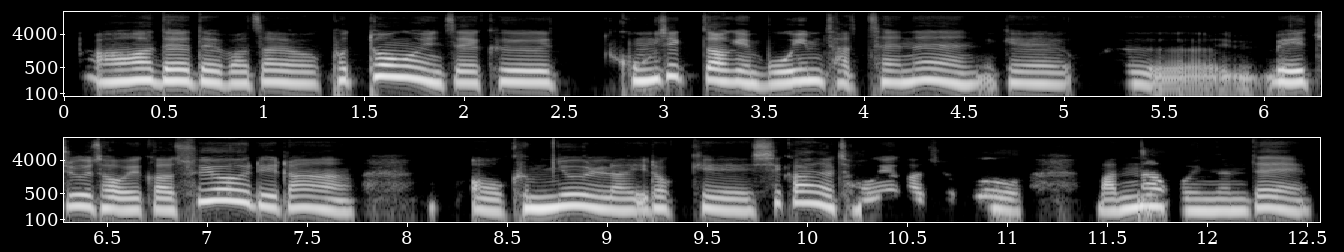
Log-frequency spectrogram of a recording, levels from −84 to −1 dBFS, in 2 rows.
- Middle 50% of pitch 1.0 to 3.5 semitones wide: Yes, average, 3.1 semitones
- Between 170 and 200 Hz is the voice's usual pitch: No, high, 210 Hz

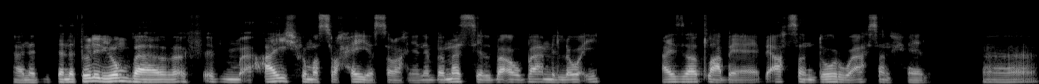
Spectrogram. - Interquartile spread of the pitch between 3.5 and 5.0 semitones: No, narrow, 2.5 semitones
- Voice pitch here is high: No, low, 115 Hz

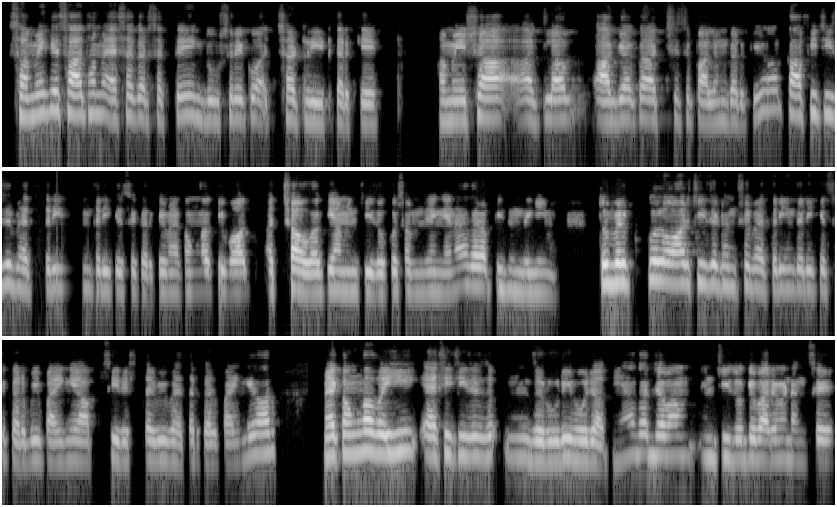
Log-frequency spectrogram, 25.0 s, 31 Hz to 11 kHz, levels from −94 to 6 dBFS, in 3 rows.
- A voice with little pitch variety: No, average, 3.2 semitones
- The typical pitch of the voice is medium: Yes, medium, 165 Hz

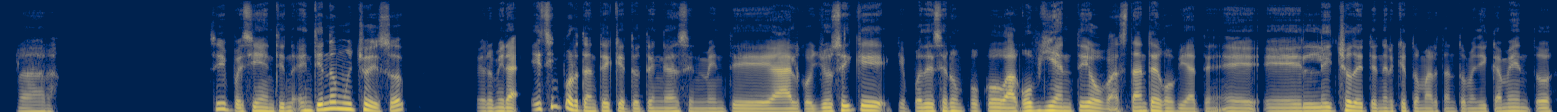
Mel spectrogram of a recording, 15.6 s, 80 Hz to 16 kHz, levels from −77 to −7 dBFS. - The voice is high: No, low, 115 Hz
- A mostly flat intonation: No, average, 3.0 semitones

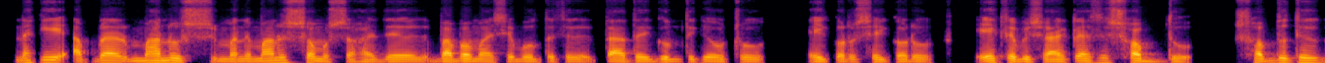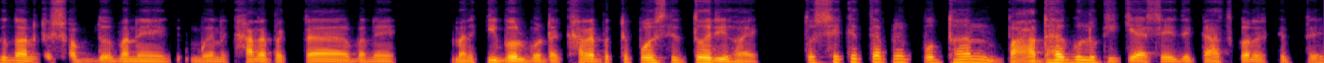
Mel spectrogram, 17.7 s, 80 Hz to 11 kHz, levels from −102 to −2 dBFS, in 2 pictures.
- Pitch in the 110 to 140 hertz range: No, low, 100 Hz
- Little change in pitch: No, average, 3.5 semitones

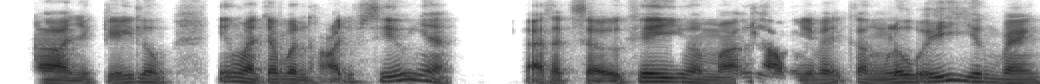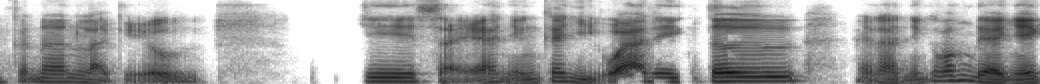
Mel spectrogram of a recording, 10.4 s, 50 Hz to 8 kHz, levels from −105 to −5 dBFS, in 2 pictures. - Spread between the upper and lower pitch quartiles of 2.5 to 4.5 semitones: No, average, 5.3 semitones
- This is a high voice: No, low, 130 Hz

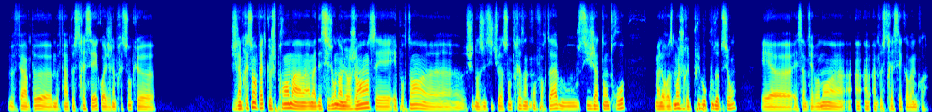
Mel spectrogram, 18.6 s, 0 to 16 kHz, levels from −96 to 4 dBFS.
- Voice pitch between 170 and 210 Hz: No, low, 105 Hz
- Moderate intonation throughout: Yes, average, 3.1 semitones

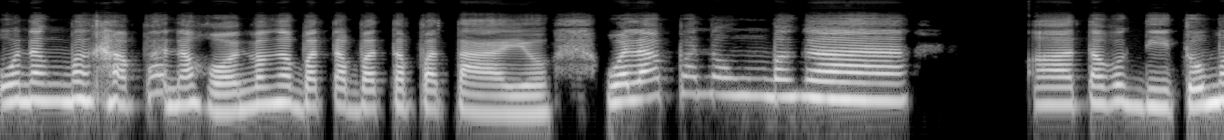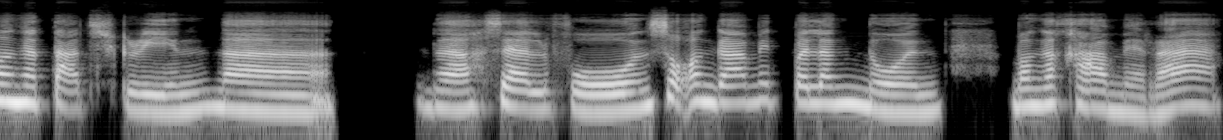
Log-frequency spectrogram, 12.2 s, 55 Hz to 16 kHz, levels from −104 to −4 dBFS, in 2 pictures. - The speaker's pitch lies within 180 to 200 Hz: No, high, 225 Hz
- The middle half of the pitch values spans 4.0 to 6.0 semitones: Yes, average, 4.6 semitones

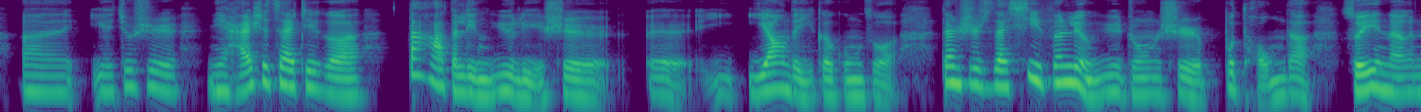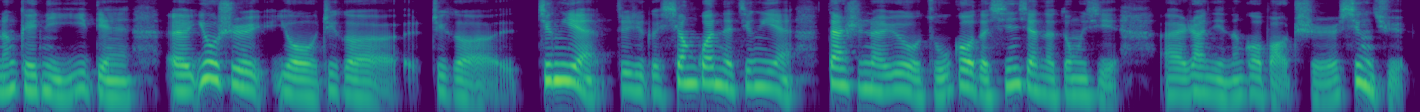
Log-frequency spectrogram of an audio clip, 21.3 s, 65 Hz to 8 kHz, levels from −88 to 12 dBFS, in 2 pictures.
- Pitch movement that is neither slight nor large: No, wide, 5.9 semitones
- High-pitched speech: No, medium, 155 Hz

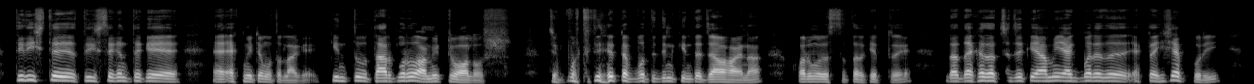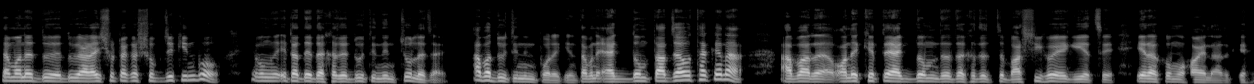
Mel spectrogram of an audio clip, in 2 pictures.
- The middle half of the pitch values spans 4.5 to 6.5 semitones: Yes, average, 4.8 semitones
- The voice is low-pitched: No, medium, 150 Hz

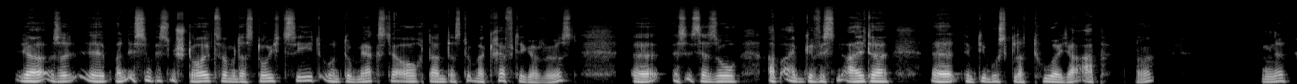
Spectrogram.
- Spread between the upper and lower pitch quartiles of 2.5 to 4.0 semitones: Yes, average, 2.8 semitones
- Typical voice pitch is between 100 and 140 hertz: Yes, low, 135 Hz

